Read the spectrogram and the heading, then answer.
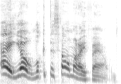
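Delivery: put-on working-class Brooklyn accent. Describing a post-credit scene, doing a guy from brooklyn in a put-on brooklyn accent. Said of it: "this guy from fucking Brooklyn goes like".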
